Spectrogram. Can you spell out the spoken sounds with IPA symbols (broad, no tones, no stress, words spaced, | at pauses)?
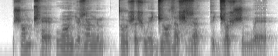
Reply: ʃɔ̃mʈ͡ʂʰɛ | wõ ʎøɮɐ̃ŋøm tːõʂɛʂ wɪ d͡ʑɔ̃ zaʂɮɐkːɪ d͡ʑɔʂʃɪm wɛ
